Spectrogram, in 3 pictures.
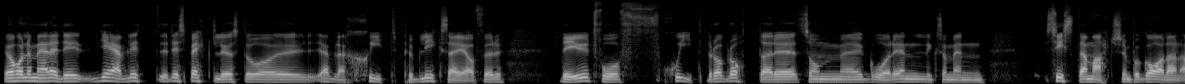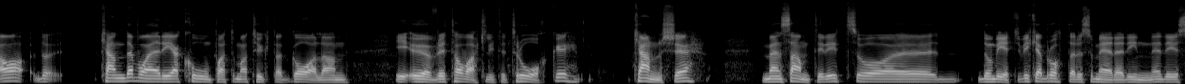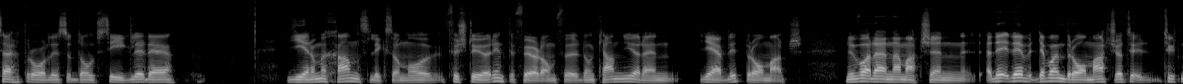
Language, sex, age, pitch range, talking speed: Swedish, male, 20-39, 110-140 Hz, 170 wpm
